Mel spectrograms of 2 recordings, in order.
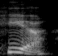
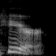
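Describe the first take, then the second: First: It is said with a Maine accent. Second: It is said with a Texas accent. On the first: "in Maine, they say here" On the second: "in Texas, they say here"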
